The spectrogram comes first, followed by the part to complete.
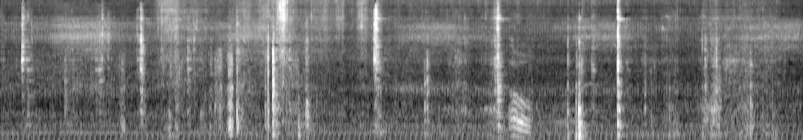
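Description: Metal clinks and knocks as a steel support rod is fitted into its bracket under a popup camper's pulled-out bed, the loudest knock about four seconds in. A portable generator runs underneath as a steady hum.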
